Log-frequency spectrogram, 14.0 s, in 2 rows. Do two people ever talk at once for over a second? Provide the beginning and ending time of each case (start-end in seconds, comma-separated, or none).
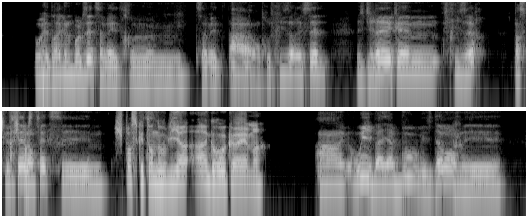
none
